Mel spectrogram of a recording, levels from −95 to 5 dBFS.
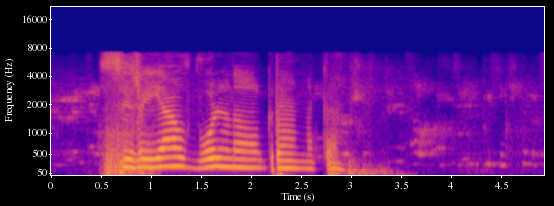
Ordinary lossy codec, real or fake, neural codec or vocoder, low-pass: MP3, 48 kbps; fake; codec, 16 kHz, 1 kbps, X-Codec, HuBERT features, trained on balanced general audio; 7.2 kHz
